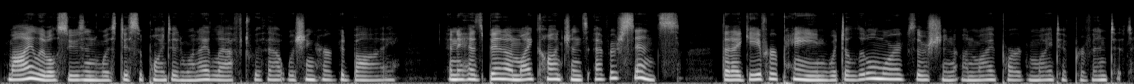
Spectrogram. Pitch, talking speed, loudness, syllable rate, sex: 215 Hz, 195 wpm, -16 LUFS, 5.3 syllables/s, female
